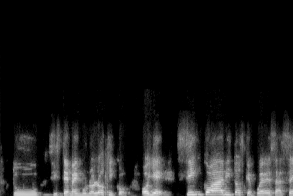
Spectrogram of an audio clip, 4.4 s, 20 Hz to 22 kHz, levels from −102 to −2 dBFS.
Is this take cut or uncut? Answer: uncut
